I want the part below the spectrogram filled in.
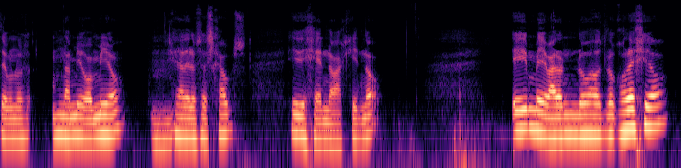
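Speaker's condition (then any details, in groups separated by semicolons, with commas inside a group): Down syndrome; extra copy of chromosome 21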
